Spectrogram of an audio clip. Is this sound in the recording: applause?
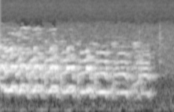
no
